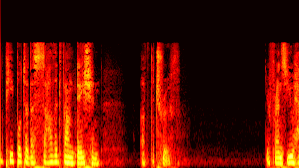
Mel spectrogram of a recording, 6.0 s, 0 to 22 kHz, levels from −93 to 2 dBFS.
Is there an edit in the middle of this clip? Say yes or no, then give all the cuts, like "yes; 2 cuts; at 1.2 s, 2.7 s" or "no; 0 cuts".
no; 0 cuts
